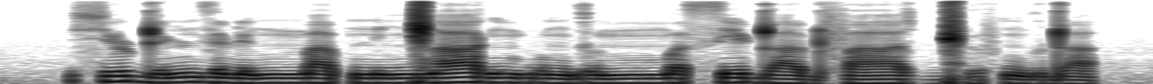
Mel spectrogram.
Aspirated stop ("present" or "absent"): absent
